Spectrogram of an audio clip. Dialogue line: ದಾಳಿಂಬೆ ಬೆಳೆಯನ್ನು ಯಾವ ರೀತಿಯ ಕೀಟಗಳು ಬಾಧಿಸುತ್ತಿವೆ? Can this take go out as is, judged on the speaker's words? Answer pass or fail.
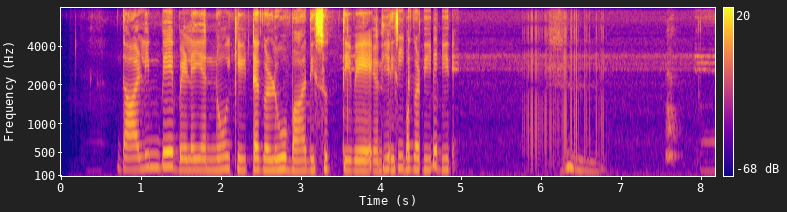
fail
